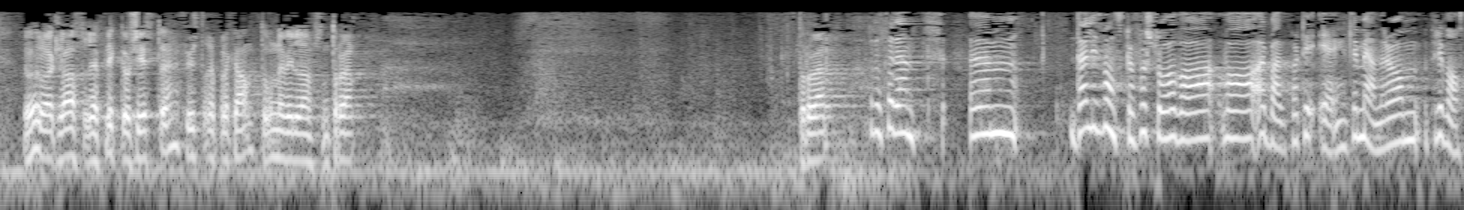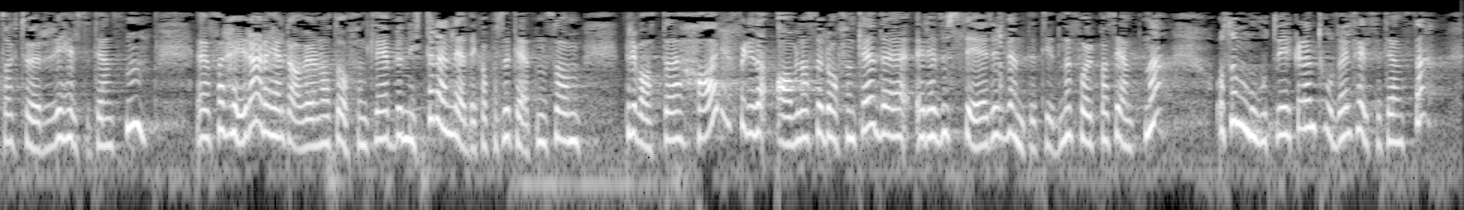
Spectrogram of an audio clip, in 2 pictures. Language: Norwegian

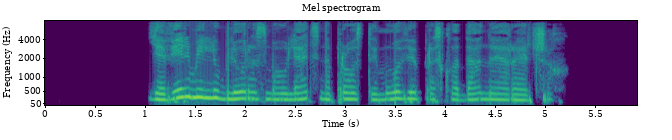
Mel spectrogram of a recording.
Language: Belarusian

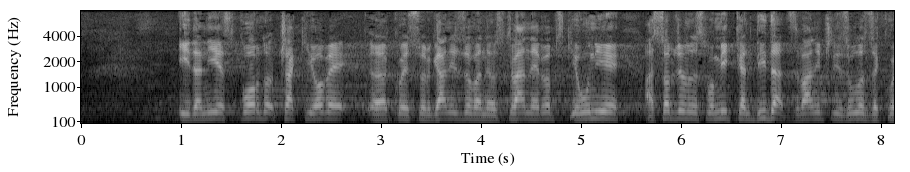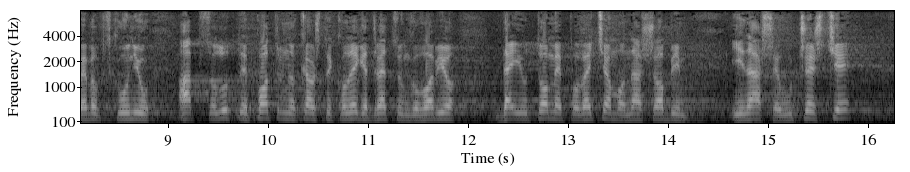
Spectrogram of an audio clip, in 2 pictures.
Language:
Serbian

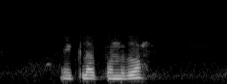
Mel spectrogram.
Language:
Santali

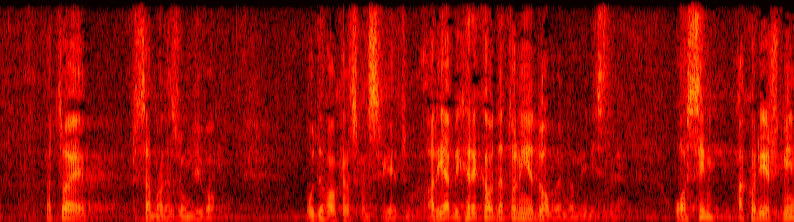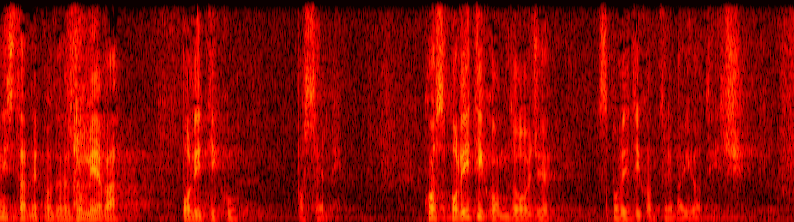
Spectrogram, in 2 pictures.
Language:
Croatian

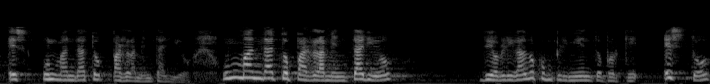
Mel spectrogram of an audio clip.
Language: Spanish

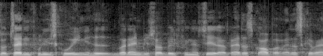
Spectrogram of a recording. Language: Danish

